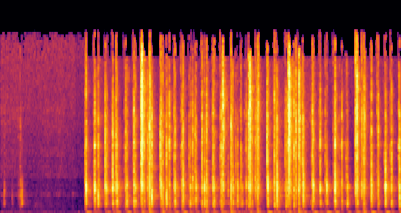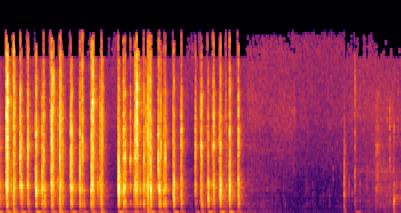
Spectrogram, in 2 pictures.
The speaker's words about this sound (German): Es folgt hier ein kurzer Audio-Vergleich der beiden Tastaturen. Zuerst die schwere Red Dragon, die alte, und dann die neue RK Royal Clutch. Die alte Tastatur.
